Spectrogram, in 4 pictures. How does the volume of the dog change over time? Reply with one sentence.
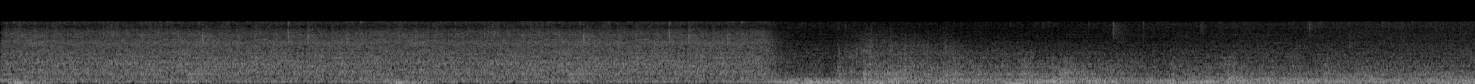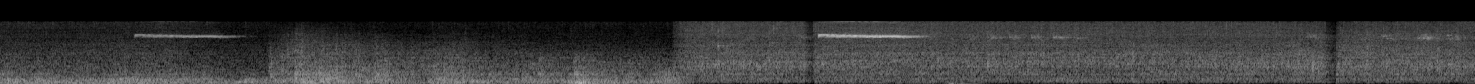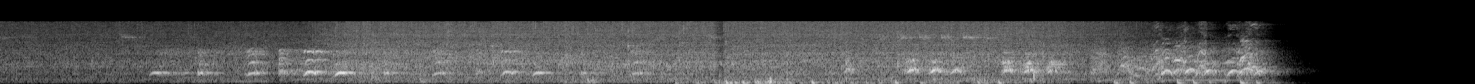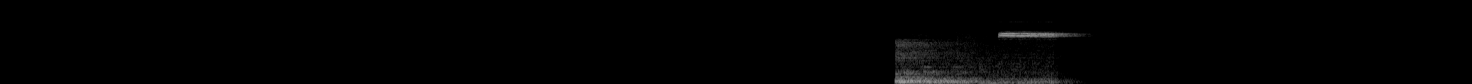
The loudness of the dog goes down, then up.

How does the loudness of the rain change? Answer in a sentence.
The loudness of the rain goes up.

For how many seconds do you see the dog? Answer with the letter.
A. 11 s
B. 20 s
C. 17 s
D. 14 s
A.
